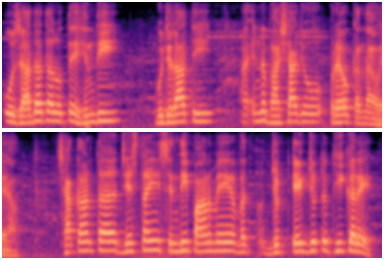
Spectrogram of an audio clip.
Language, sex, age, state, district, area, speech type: Sindhi, male, 45-60, Gujarat, Surat, urban, spontaneous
